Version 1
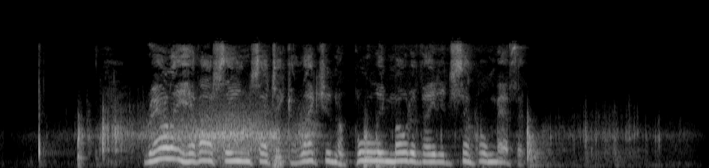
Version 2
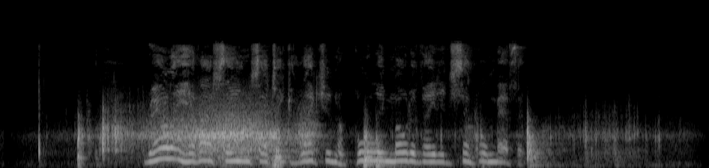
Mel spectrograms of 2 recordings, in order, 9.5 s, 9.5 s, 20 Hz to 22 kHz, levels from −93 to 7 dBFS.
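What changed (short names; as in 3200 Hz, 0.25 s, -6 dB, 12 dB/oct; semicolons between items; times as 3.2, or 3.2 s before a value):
speech -8.5 dB; background: send on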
